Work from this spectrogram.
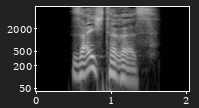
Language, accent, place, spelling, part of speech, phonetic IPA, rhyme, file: German, Germany, Berlin, seichteres, adjective, [ˈzaɪ̯çtəʁəs], -aɪ̯çtəʁəs, De-seichteres.ogg
- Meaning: strong/mixed nominative/accusative neuter singular comparative degree of seicht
